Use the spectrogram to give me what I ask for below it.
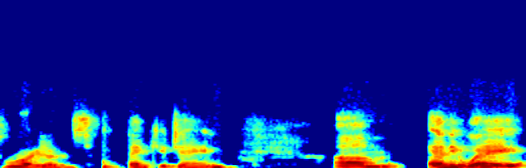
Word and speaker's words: Reuters: a call out that i pronounced reuters wrong it's reuters thank you jane um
